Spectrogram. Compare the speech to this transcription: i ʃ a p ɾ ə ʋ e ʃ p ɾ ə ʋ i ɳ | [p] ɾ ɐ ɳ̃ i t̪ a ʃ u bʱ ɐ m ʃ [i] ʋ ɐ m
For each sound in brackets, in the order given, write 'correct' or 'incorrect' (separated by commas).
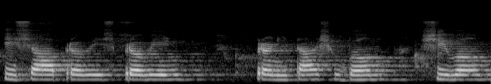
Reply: correct, correct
